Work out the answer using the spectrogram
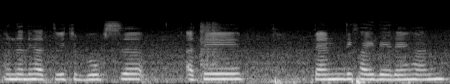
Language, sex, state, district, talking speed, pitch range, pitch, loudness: Punjabi, female, Punjab, Fazilka, 145 wpm, 230-245 Hz, 235 Hz, -13 LUFS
